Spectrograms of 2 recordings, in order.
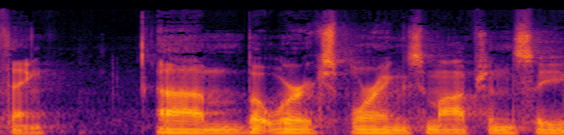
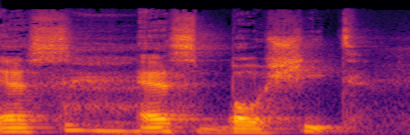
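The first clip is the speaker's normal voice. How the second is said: fake Spanish accent, higher; 6 semitones higher than usual. Joking about online dating as a topic: mock Spanish accent. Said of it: "closer to, to French accent than Spanish".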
